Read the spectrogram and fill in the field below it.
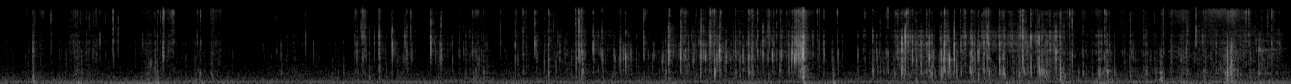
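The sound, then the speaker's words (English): Dry pages of old magazines crinkle and rustle, with irregular crisp bursts as the pages are handled and turned, growing busier and louder toward the end; no one speaks. “I like this old paper. How many pages did it used to be in there? Oh, this is crazy to look through these old pages.”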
